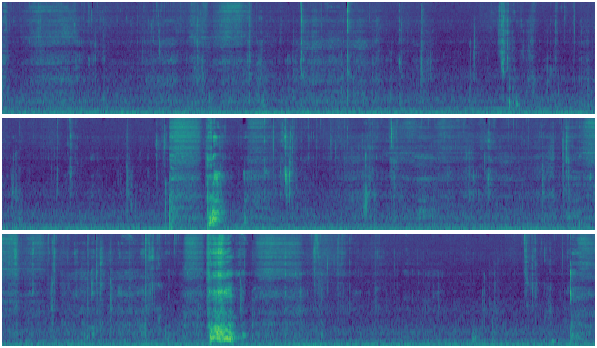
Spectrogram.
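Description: A man biting into and chewing a Double Whopper burger fast, a faint, steady run of mouth sounds. There are two short, louder noises about ten and seventeen seconds in.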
